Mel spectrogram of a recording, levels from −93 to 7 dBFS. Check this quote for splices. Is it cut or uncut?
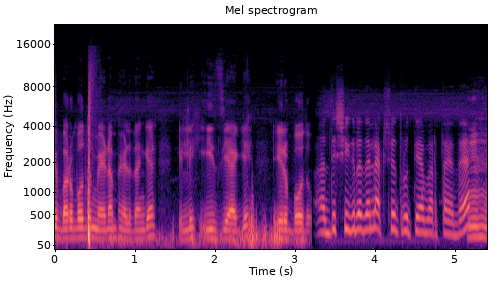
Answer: cut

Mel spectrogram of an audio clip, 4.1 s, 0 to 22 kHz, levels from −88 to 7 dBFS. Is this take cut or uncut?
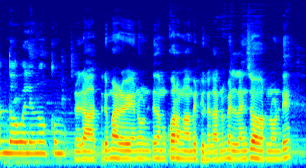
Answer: cut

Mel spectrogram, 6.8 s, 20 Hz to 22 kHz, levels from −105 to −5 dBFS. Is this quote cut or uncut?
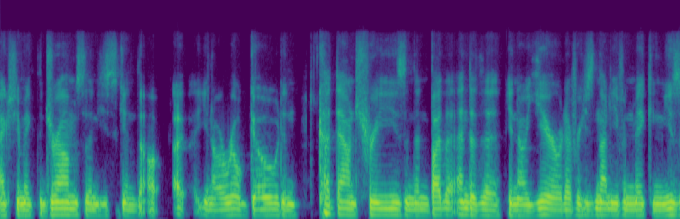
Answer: cut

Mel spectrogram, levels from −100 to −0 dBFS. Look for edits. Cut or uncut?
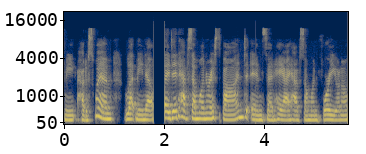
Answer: cut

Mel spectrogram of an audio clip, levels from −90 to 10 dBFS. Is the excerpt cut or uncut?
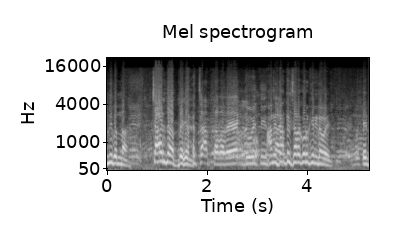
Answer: uncut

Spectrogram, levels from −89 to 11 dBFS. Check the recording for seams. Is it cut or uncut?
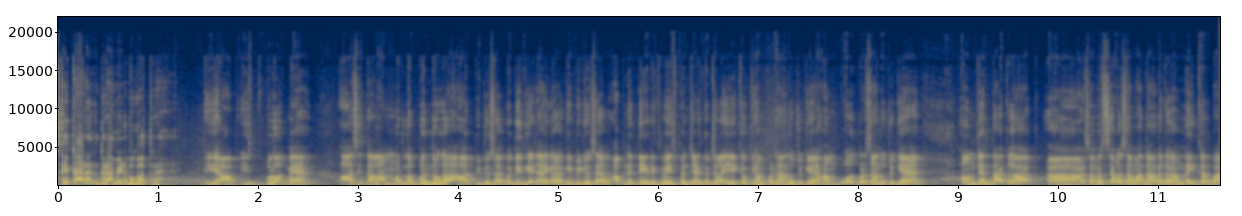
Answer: cut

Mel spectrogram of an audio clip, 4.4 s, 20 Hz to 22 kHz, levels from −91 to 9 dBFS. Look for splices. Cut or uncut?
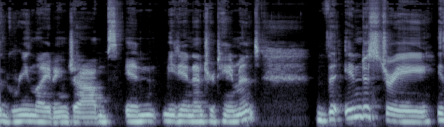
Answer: uncut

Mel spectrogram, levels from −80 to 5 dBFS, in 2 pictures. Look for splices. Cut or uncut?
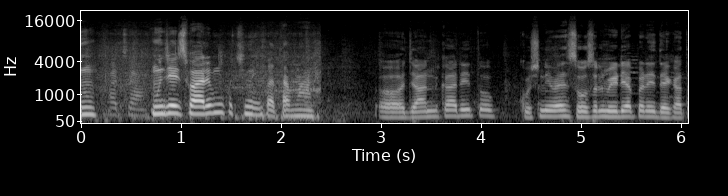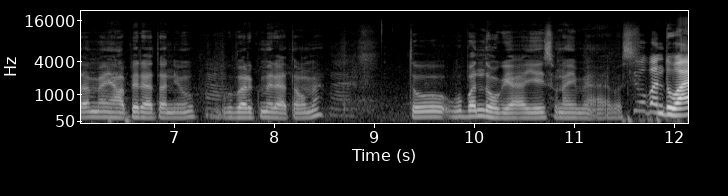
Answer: cut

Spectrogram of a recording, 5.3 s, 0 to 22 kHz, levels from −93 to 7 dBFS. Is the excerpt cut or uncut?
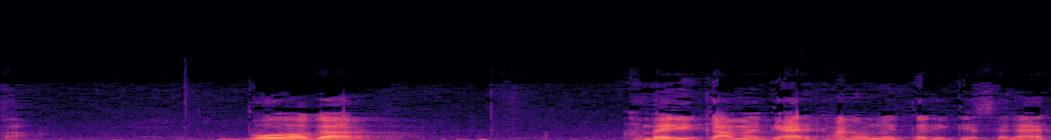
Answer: uncut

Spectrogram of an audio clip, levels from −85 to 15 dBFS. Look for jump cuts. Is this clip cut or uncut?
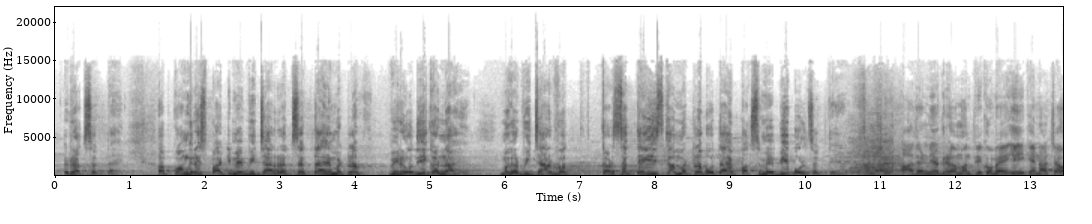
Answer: cut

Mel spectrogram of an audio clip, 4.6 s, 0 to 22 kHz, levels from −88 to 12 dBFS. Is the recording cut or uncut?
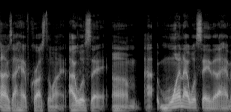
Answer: uncut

